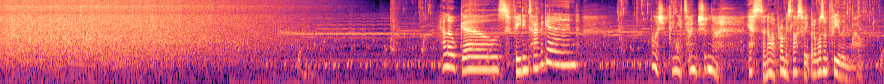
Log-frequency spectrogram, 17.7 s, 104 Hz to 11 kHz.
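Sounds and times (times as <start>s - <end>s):
river water rushing: 0.0s - 5.6s
low hum: 4.2s - 17.6s
faint tonal lines: 4.8s - 17.6s
speech: 8.8s - 11.8s, 13.1s - 17.4s.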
